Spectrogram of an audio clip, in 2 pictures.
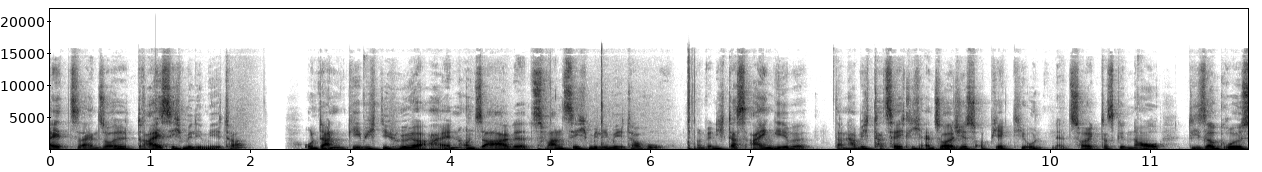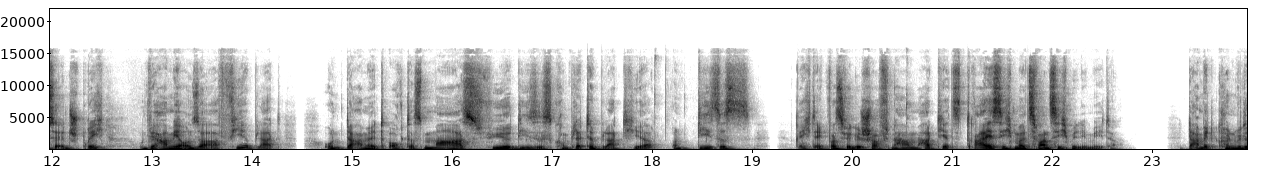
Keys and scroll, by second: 4.5-5.4 typing, 6.2 Tab.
